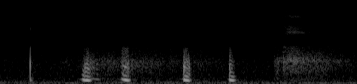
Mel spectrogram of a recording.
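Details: Old Shih Tzu sleeping: four short, soft snorting snores about half a second apart over quiet room hiss. Dog snoring.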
